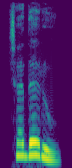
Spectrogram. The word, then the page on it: ಛಾದರು: Kannada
